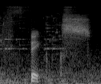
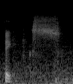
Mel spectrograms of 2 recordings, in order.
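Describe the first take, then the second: First: "fix" drawn out slowly and distinctly; careful enunciation. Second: "Fix" softly, almost all breath, crisp final x; hushed repeat. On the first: Gamer clarifying the word "fix" was said, careful enunciation. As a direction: spell out "fix" by sound, slowly. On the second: Gamer repeating "Fix" to be clear, hushed. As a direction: repeat "Fix" in a near whisper. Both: Shown as a demonstration. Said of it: "Yes, I said fix".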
